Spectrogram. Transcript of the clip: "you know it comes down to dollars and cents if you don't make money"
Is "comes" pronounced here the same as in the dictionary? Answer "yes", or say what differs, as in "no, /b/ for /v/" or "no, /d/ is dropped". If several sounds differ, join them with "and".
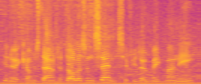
yes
